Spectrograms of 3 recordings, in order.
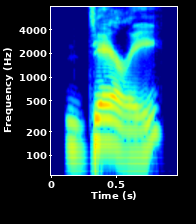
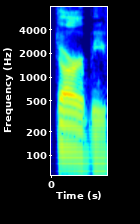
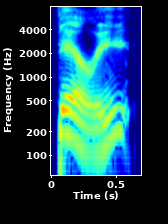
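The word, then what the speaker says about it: Derry: I always want to say Darby for some reason, but it's dairy, but it's not spelled like the cow dairy. It's spelled like the uh town. D E R R Y.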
